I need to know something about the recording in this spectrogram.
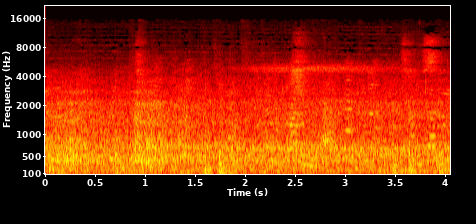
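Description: Seoul Subway Line 1 electric train running through a tunnel, heard from inside the car: a steady, loud rolling rumble of wheels on rail, with a few short clicks.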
